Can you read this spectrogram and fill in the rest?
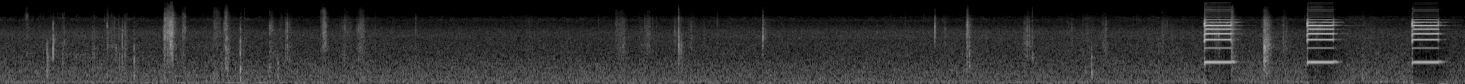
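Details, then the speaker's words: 1972 Honda CB750 K2 parts bike, 14,061 miles: three clean high beeps about a second apart over quiet background; alarm beeper, blinkers and lights all work normally. "The blinkers and all the alarm stuff still works. Headlights, taillights, everything works on the bike."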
